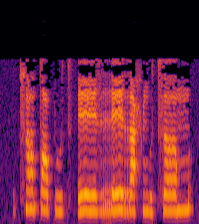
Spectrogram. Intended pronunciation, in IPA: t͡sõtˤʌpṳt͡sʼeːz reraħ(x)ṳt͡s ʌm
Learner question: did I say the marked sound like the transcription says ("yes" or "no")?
no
